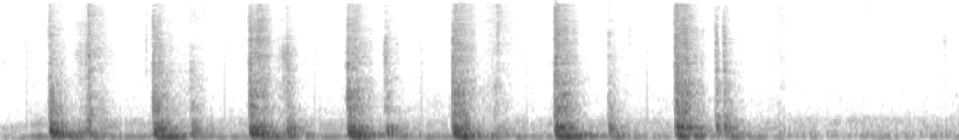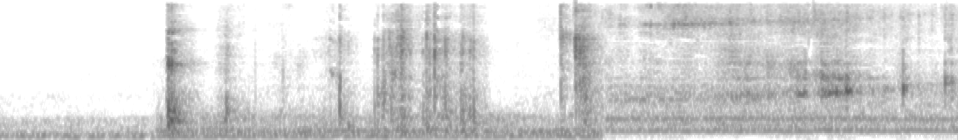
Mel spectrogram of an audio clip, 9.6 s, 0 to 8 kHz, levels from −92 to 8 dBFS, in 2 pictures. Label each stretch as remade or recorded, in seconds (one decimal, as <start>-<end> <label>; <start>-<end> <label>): 0.0-9.6 remade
